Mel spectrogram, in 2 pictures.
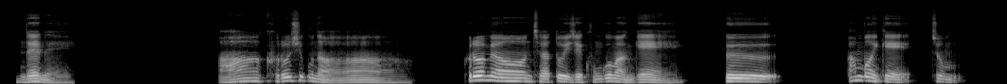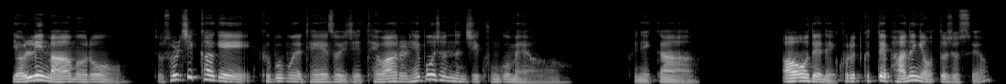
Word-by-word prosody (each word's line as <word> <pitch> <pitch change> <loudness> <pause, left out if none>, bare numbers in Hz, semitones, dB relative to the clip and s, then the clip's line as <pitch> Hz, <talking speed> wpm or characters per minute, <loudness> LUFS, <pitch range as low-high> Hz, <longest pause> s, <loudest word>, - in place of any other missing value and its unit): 네네. 105 -8 -3 1.4
아 135 +7 -3
그러시구나. 105 - -5 0.5
그러면 160 -8 +3
제가 125 -2 -3
또 140 0 +1
이제 115 -1 -1
궁금한 125 -2 -3
게 100 -4 -3 0.4
그 140 -3 +3 0.7
한번 180 -1 -1
이렇게 130 0 -2
좀 125 -6 -7 0.7
열린 175 +9 +8
마음으로 115 -6 +1 0.2
좀 - - -15
솔직하게 210 - +2
그 135 - -8
부분에 145 -4 -3
대해서 115 0 -4
이제 100 -1 -7
대화를 130 +4 0
해보셨는지 160 - 0
궁금해요. 95 -4 -9 0.5
그니까 100 -2 -5 0.8
아 140 - +4
어 160 +1 +8
네네. 110 -10 +1
그래 145 0 -1
그때 145 - +3
반응이 140 +8 +3
어떠셨어요? 105 - -6
125 Hz, 230 characters per minute, -22 LUFS, 105-150 Hz, 1.4 s, 열린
